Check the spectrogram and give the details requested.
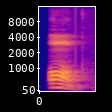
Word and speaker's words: of: এখন ও, দেখো, ও এফ এর উচ্চারণ কিন্তু অব, আর ও double এফ এর উচ্চারণটা খেয়াল করবা অফ।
